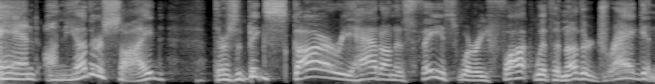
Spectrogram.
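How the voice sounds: Intonation stays lively throughout this natural reading voice.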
